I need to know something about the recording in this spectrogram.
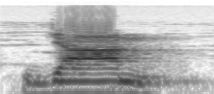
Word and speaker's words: ज्ञान: कई इसको ग बोलते हैं, जैसे ज्ञान, ज्ञान नहीं ज्ञान होता है ये।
